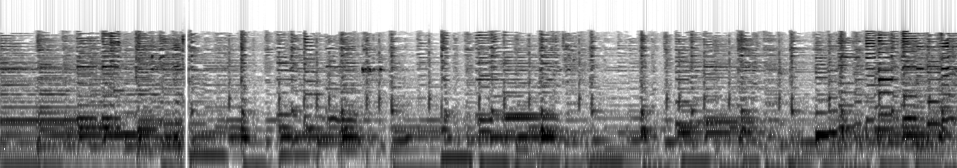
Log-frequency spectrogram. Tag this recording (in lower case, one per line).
music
